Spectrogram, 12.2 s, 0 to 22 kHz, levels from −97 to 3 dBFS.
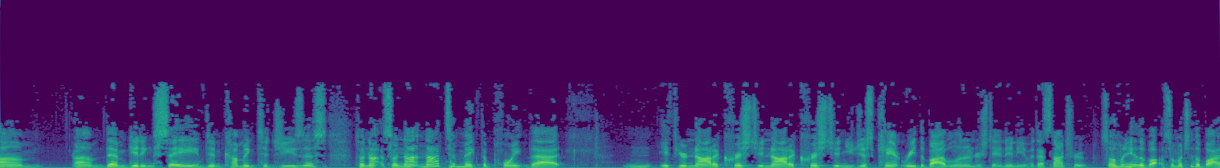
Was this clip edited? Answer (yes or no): yes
